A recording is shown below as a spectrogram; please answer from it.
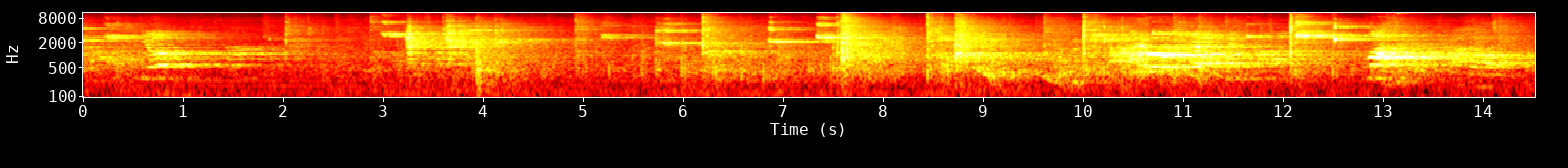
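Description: Badminton rally: several sharp hits of rackets striking the shuttlecock, spaced irregularly, echoing in a large hall, with voices in the background.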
